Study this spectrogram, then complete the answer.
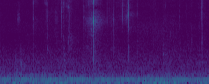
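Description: Tape is pulled from a roll and cut to fix magnets onto a ruler. Quick crackly bursts and one sharp snap sound close by over a steady low hum, with no talking.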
